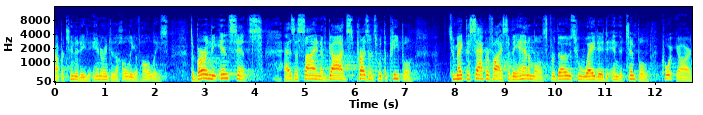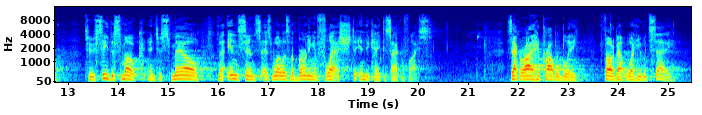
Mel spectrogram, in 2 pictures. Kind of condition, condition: setting, large echoing room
